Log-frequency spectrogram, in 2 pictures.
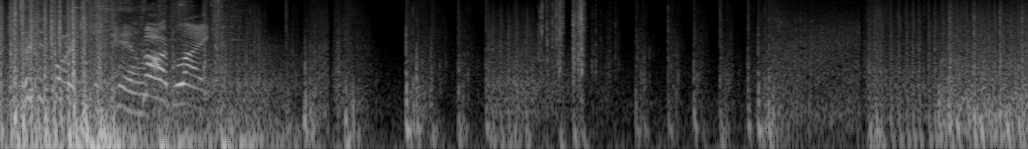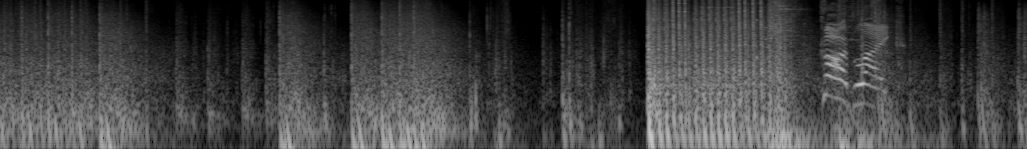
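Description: Rapid gunfire bursts out at close range.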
